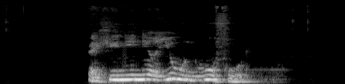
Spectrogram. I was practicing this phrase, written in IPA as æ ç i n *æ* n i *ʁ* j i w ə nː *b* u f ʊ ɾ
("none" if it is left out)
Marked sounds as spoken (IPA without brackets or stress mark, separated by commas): i, ʁ, w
